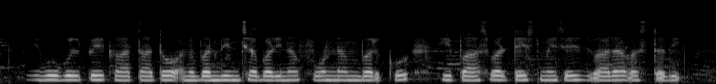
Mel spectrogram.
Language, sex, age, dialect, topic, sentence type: Telugu, female, 36-40, Telangana, banking, statement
